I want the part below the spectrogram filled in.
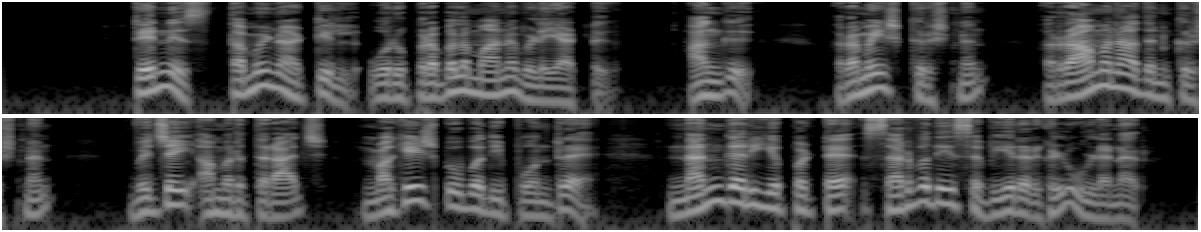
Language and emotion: Tamil, neutral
